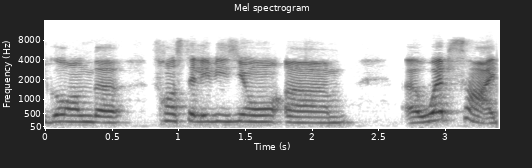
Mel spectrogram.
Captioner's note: speaks French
